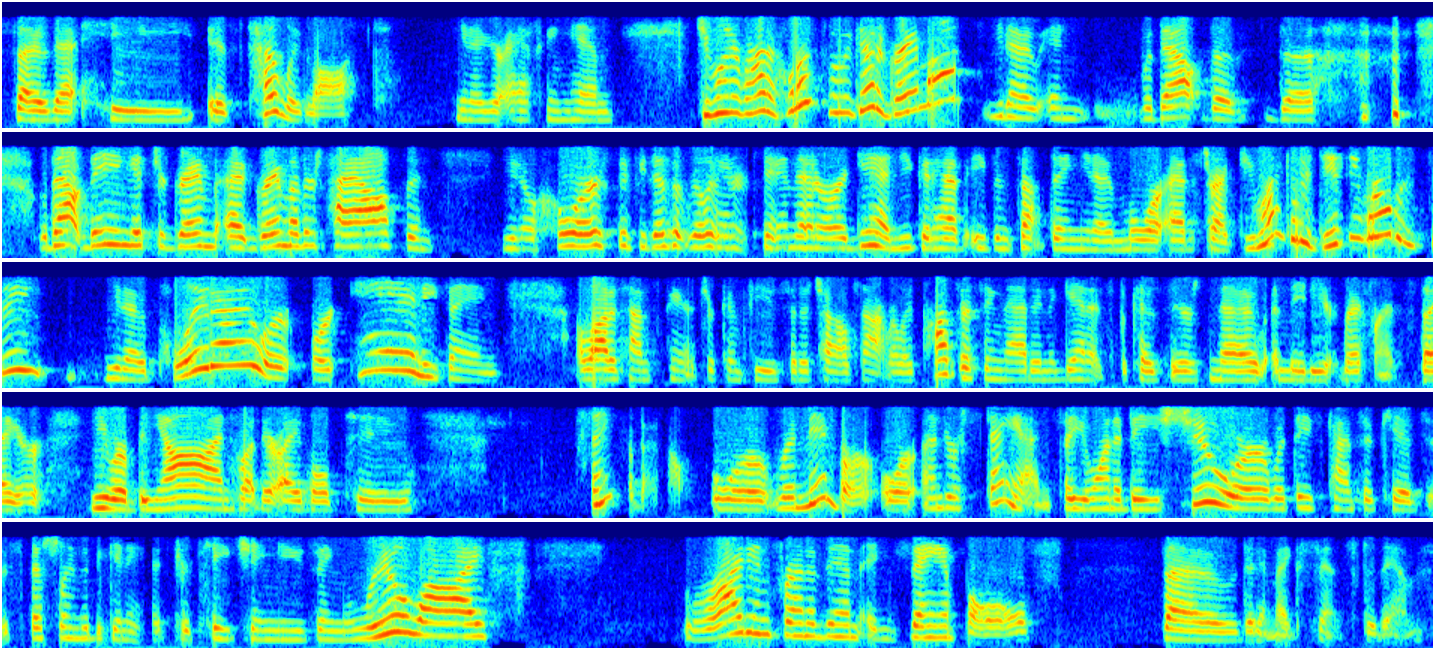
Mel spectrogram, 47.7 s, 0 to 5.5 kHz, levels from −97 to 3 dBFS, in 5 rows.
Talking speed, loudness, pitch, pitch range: 180 wpm, -23 LUFS, 215 Hz, 190-275 Hz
